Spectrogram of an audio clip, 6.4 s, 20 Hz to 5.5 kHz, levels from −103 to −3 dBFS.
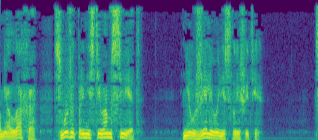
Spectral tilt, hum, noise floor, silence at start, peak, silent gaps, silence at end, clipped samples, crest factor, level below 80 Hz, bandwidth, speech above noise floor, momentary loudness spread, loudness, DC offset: -7 dB/octave; none; -56 dBFS; 0 s; 0 dBFS; none; 0 s; under 0.1%; 12 dB; -34 dBFS; 5.4 kHz; 46 dB; 11 LU; -11 LUFS; under 0.1%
